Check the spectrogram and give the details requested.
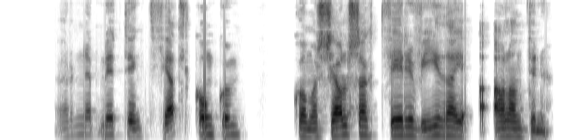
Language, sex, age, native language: Icelandic, male, 30-39, Icelandic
